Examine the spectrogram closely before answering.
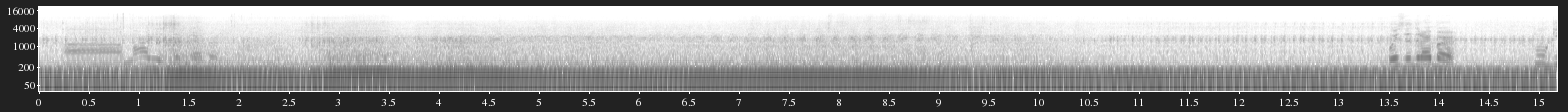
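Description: An off-road vehicle's engine rumbles steadily up close.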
